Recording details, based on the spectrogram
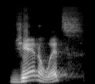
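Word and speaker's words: Jankowicz: hunter biden laptop scandal nina janwitz janowitz that's how you say it janowitz will head the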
